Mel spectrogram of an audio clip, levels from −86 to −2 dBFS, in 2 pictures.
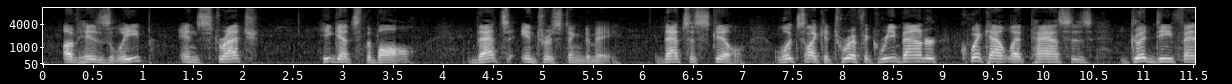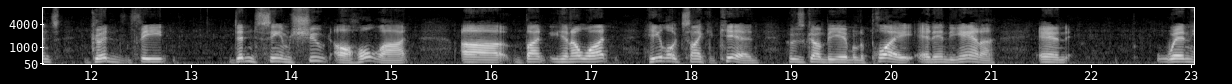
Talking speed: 145 wpm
